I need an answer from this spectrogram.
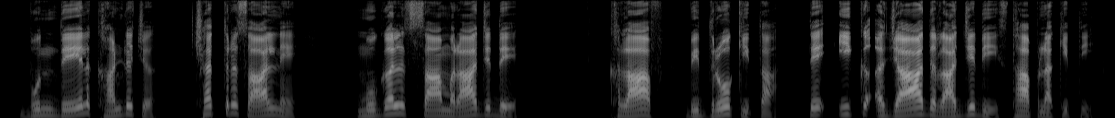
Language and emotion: Dogri, neutral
